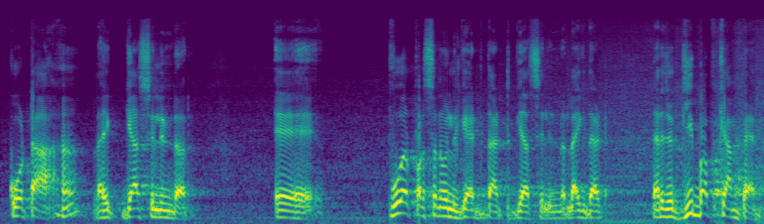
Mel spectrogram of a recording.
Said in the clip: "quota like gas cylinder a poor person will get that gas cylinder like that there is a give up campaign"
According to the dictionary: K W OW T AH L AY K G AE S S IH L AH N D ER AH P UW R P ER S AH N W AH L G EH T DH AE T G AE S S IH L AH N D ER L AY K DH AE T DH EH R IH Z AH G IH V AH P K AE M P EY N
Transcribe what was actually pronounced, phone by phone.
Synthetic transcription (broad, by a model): K OW T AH L AY K G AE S S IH L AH N D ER AH P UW R P ER S AH N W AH L G EH T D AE T G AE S S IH L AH N D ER L AY K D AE T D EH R IH Z AH G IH B AH P K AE M P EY N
